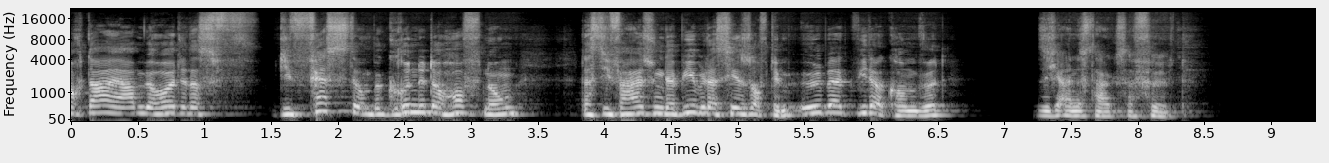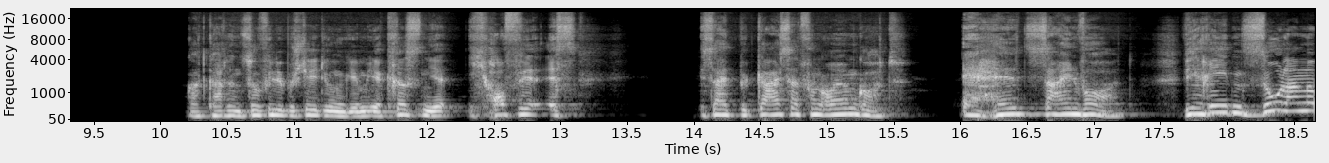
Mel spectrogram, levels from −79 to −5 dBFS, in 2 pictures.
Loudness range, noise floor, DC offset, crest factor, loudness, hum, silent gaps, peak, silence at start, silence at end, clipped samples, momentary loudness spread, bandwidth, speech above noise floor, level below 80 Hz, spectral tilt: 6 LU; -62 dBFS; under 0.1%; 18 dB; -18 LUFS; none; 7.07-7.19 s, 8.92-10.15 s, 13.86-14.00 s; -2 dBFS; 0 s; 0 s; under 0.1%; 10 LU; over 20 kHz; 43 dB; -62 dBFS; -4 dB/octave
